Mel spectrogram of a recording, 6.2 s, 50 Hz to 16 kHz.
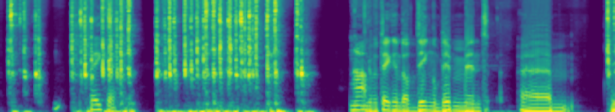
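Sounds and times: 
rapid typing on a computer keyboard: 0.0s - 3.2s
speech: 0.9s - 1.4s, 3.5s - 6.1s.

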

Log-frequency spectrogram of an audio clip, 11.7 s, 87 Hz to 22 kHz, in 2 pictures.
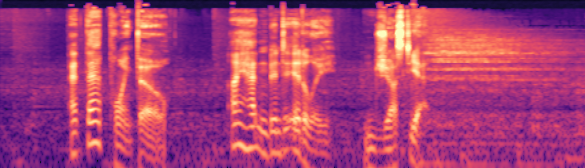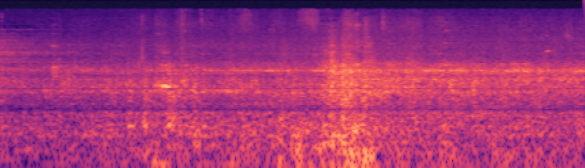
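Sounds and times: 
speech: 0.7s - 4.5s
train car rolling along rails: 4.4s - 11.7s.

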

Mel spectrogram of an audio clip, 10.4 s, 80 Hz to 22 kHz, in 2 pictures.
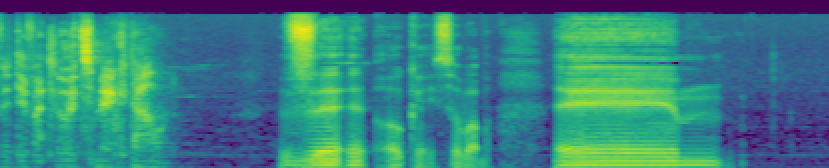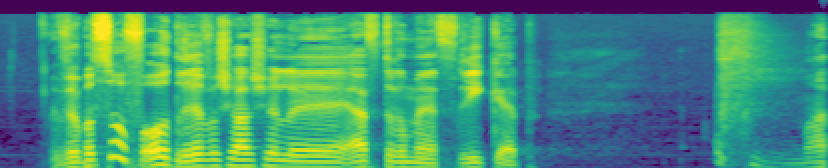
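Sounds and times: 
speech: 0.6s - 1.2s, 1.8s - 4.7s, 5.5s - 8.6s, 9.7s - 10.3s
sneeze: 9.7s - 10.3s.

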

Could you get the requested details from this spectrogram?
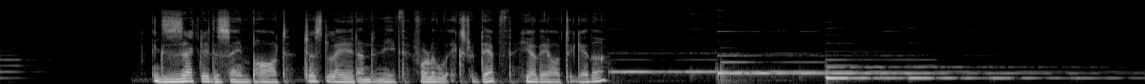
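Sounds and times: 
speech: 1.5s - 6.2s
slow bell lead melody: 6.1s - 11.4s
soft piano: 6.1s - 11.4s.

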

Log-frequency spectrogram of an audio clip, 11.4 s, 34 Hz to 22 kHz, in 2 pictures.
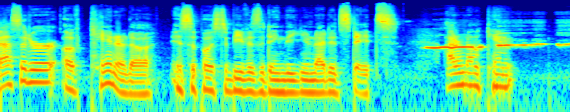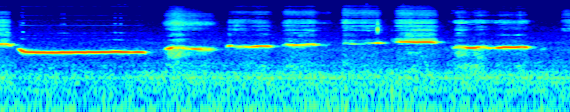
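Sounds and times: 
speech: 0.0s - 5.3s
person whistling alone: 4.2s - 11.4s.

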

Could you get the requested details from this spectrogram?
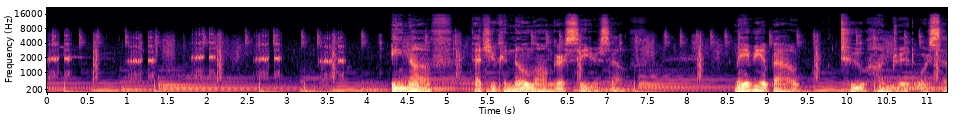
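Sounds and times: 
dense layer of higher chirping calls: 0.0s - 3.8s
chorus of frogs croaking: 0.0s - 4.0s
speech: 4.3s - 7.5s, 8.6s - 11.2s.

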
